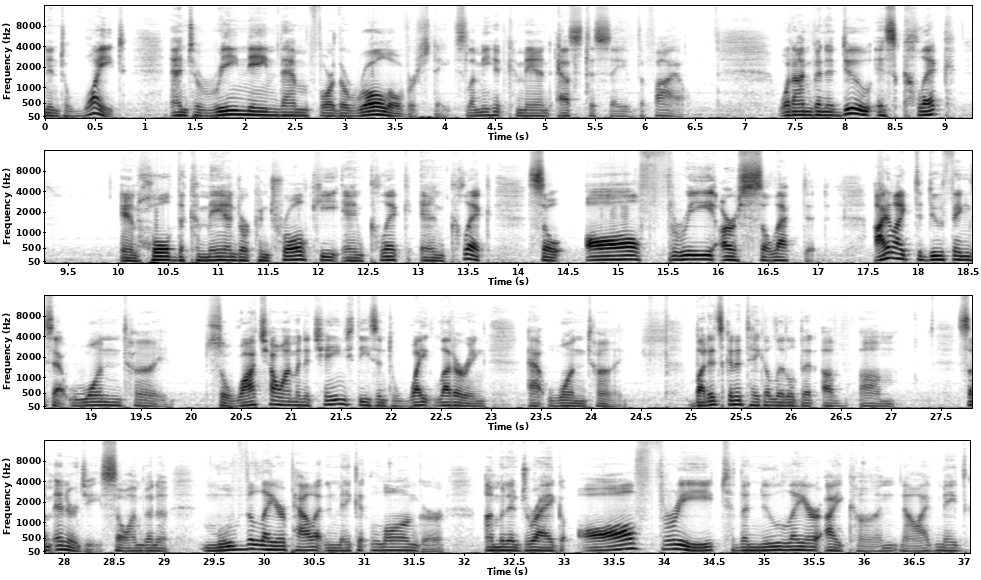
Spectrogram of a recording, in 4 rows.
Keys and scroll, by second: 4.8 super+s.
